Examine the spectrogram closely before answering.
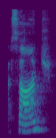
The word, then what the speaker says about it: Assange: Assange?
